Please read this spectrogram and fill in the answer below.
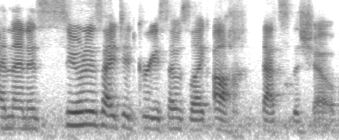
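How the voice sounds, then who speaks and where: With a Canadian accent, a woman speaks in an animated tone with ordinary pitch variation. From Canada. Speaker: touring fringe theatre performer. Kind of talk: casual interview chat.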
